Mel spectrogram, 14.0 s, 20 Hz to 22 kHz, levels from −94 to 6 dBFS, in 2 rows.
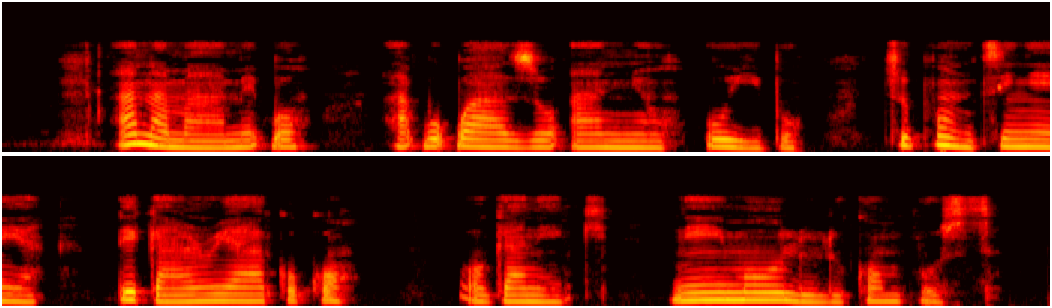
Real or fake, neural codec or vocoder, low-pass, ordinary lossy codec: real; none; 7.2 kHz; MP3, 96 kbps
